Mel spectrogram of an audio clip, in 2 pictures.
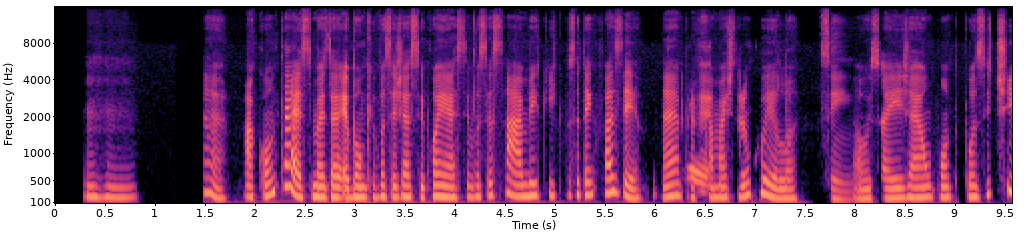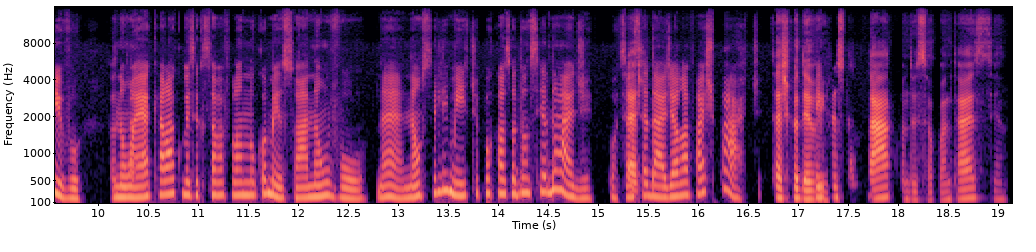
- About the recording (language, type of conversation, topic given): Portuguese, advice, Como posso lidar com a ansiedade em festas e encontros sociais?
- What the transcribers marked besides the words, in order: static; distorted speech; tapping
